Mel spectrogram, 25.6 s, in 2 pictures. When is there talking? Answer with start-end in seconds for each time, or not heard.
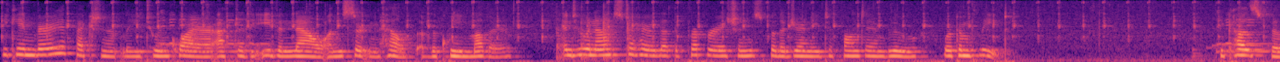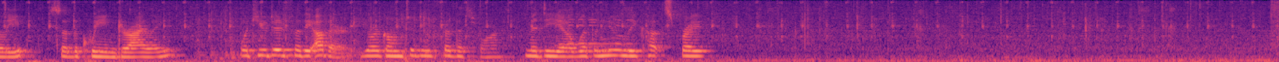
0.0-10.2, 12.2-19.9.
